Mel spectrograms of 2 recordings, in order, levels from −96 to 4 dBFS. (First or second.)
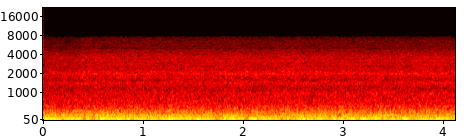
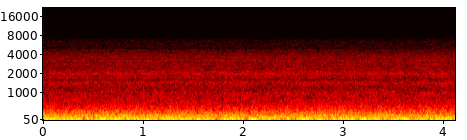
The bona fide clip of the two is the second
